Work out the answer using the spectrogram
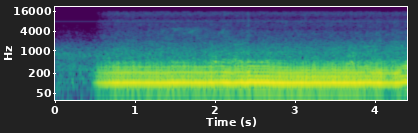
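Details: A small hovering hummingbird's wings, beating about 30 times a second, make a steady, low droning hum near 60 Hz with a buzzy, layered tone, starting abruptly and holding unbroken, close to the microphone.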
